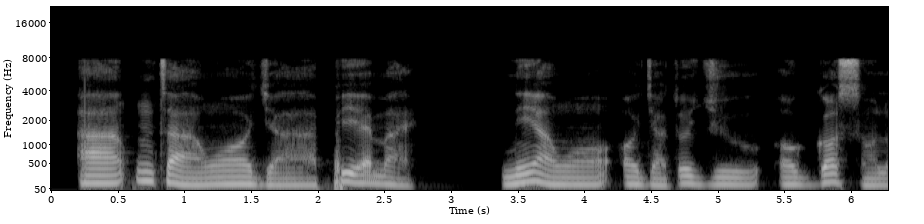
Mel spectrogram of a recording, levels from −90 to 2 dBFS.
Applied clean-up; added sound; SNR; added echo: none; none; none; none.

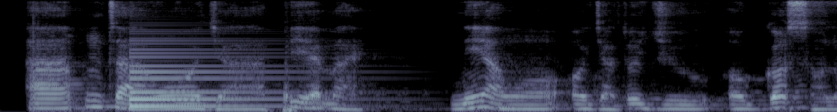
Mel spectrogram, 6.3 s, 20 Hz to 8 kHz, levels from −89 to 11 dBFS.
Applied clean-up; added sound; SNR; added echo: none; Piano; 0 dB; reverberation time 0.6 s.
